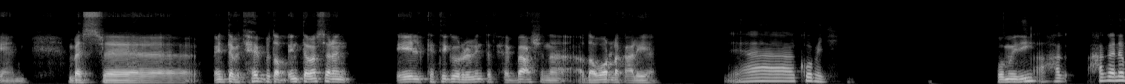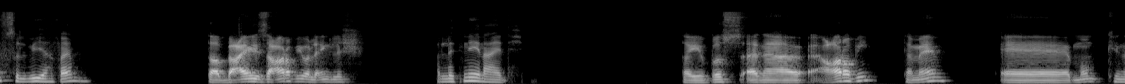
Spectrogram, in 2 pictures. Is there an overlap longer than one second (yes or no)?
no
